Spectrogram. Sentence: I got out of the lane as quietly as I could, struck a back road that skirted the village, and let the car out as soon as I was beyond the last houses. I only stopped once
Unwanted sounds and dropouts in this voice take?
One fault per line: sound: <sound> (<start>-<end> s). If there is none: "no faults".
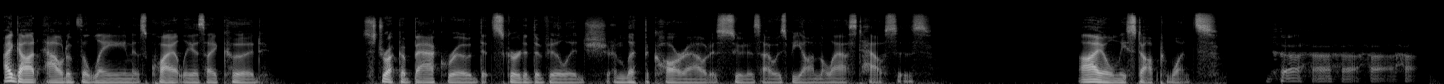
sound: laugh (12.7-14.2 s)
